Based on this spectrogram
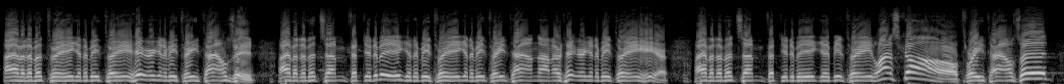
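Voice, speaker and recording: A man working as an auctioneer, calling bids in a rapid, rolling chant with repeated filler phrases between the numbers. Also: high voice, pushed and bright, smooth.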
